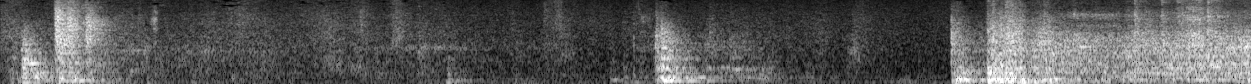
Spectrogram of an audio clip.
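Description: A white vanity cabinet being pushed into place under a washbasin on a tiled floor: knocks and bumps at the start and about three seconds in, then a longer, louder stretch of scraping and bumping near the end as it goes in under the basin.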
